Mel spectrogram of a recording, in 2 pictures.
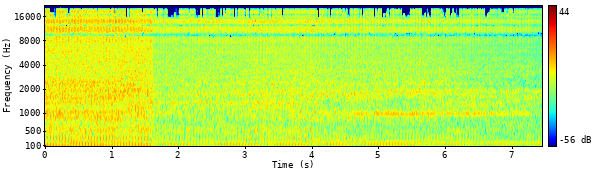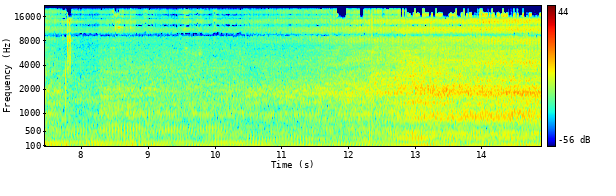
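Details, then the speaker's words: Home standby generator in an enclosure, carrying the house load during testing: steady, even low drone with no knocks, surges or misfires; runs smoothly and fairly quiet. "It's already a quiet generator, and it's in an enclosure. When you hear it compared to other portable generators that are just sitting outside, it's quite quiet."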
